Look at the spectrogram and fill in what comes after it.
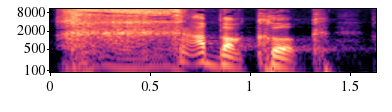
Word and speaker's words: Habakkuk: It's called Habakkuk. It's actually in Hebrew pronounced Habakkuk, Habakkuk.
